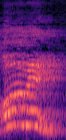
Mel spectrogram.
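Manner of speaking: high-pitched creator's proclamation; commanding call. Retold or imitated. God speaks man into existence, calling out commandingly.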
